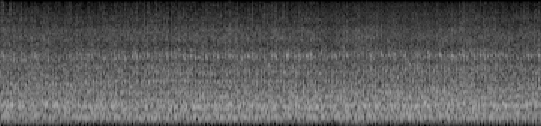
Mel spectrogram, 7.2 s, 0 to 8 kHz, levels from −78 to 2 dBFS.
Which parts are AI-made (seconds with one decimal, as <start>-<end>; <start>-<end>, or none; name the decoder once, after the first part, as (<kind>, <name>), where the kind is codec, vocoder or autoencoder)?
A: 4.3-6.3 (codec, DAC)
